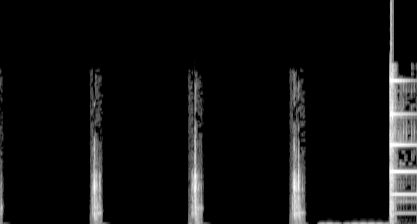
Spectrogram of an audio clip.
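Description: Countdown timer sound effect: a clock ticking once a second, a short soft rattle, then a bright bell ding near the end with several clear ringing tones that keep sounding, signalling that time is up.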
